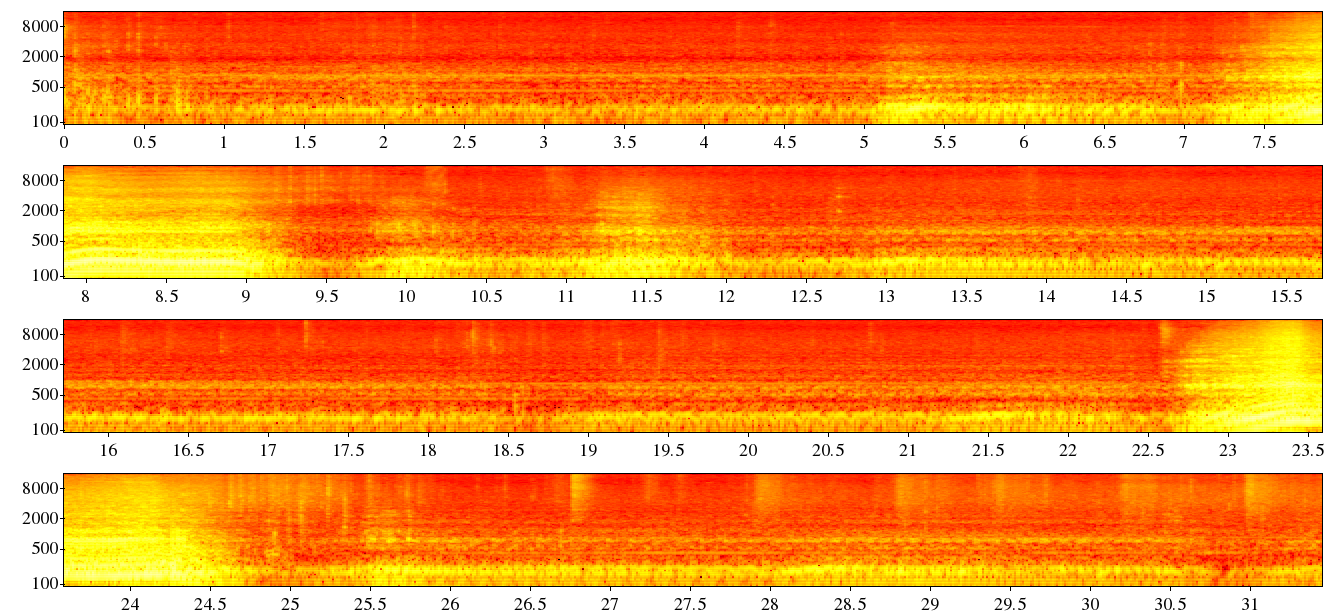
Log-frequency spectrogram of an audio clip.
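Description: Modified Jeep Wrangler's engine working on a steep rocky climb: running at a steady lower pitch between repeated revs, with two long, loud surges about eight seconds in and again around twenty-three seconds, plus several shorter blips of throttle.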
